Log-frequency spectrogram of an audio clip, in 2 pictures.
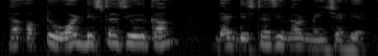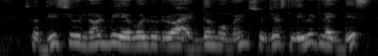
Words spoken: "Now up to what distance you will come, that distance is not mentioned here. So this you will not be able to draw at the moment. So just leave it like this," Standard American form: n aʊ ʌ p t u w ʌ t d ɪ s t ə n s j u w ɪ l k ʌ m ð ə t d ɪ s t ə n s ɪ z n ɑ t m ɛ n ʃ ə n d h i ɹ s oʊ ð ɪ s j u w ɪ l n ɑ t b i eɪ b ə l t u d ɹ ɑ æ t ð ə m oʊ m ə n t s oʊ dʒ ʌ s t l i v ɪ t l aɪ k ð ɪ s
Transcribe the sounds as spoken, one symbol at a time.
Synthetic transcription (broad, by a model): n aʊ ʌ p t u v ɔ t d ɪ s t ə n s j u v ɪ l k ʌ m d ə t d ɪ s t ə n s ɪ z n ɑ t m ɛ n ʃ ə n d h i ɹ s oʊ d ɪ s j u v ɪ l n ɑ t b i eɪ b ə l t u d ɹ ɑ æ t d ə m oʊ m ə n t s oʊ dʒ ʌ s t l i v ɪ t l aɪ k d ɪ s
